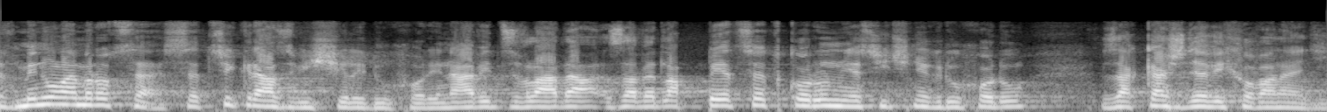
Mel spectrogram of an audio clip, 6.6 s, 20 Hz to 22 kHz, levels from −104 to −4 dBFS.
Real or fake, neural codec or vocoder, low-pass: fake; vocoder, 24 kHz, 100 mel bands, Vocos; 10.8 kHz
